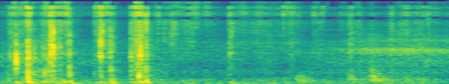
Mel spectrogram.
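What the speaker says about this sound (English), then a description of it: "I'm going to shuffle these a little bit" Tarot cards are shuffled in several quick, crisp riffles close by and quietly, followed by softer rustling and a few light taps in a calm room.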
